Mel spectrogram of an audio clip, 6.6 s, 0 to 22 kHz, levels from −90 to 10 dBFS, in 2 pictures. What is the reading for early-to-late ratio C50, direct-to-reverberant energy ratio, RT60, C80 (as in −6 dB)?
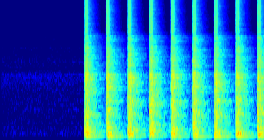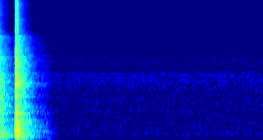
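10.0 dB, 1.0 dB, 0.55 s, 14.5 dB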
